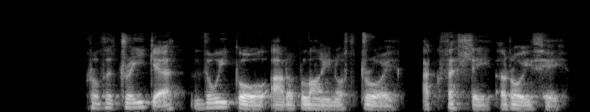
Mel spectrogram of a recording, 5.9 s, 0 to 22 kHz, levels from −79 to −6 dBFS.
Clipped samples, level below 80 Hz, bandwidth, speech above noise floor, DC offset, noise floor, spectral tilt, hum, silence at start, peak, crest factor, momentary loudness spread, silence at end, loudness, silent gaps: under 0.1%; -62 dBFS; 7.8 kHz; 61 dB; under 0.1%; -85 dBFS; -6 dB/octave; none; 0.85 s; -6 dBFS; 20 dB; 11 LU; 0.25 s; -25 LUFS; none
